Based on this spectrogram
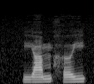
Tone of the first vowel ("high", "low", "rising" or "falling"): rising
